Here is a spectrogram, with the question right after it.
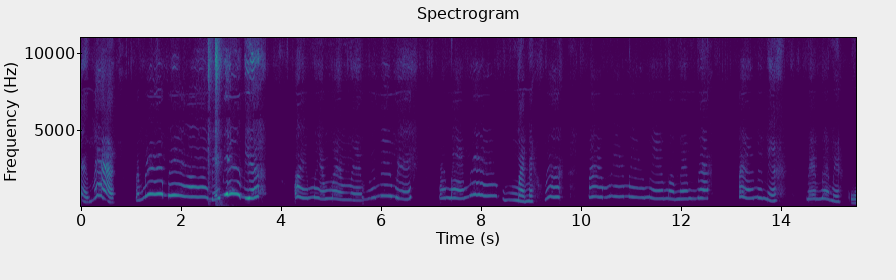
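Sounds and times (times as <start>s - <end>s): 
person singing a cat song imitating cat meows: 0.0s - 3.7s, 4.3s - 6.6s, 7.2s - 12.6s, 14.5s - 15.4s
speech: 2.5s - 3.4s.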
